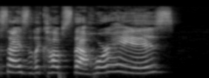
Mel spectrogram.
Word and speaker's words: Jorge: We are live on iCarly, and there is a floating bra named George telling a ghost story. – It's pronounced Jorge, please.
